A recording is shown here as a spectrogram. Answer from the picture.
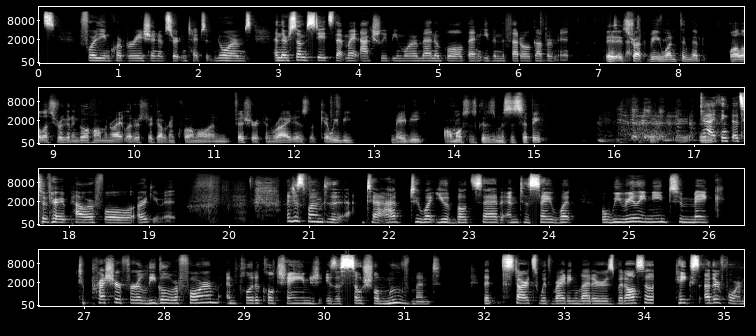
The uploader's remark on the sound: The Institute held a day long symposium. Members of the audience.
